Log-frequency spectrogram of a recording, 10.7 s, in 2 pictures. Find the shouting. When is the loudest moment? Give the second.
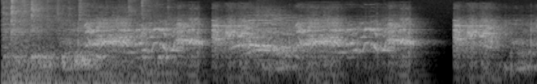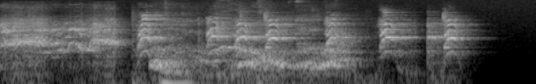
3 s.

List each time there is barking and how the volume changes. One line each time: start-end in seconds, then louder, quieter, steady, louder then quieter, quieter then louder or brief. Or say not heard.
0.6-10.0 steady.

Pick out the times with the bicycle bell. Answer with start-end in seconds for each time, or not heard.
not heard.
